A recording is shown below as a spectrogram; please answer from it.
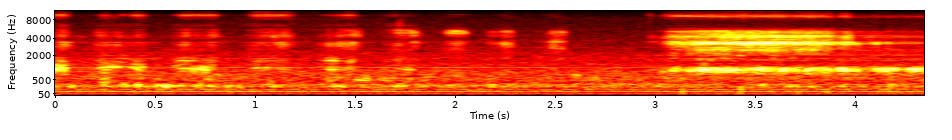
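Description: Faint breath and mouth sounds close to a microphone: a string of short soft noises, then a long breath out about three seconds in.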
